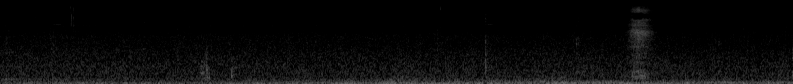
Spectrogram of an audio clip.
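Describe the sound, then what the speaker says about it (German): Steady rainfall in the video game Space Engineers patters evenly and continuously with a soft hiss, rain only and no thunder, one brief brighter splash near the end and no talk. "Ja gut, dann ist jetzt nur Regen."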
